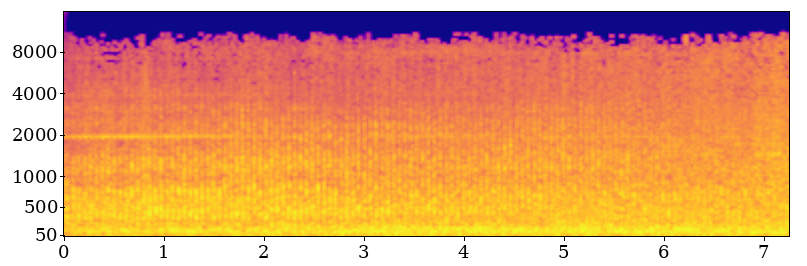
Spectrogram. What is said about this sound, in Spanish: baja del helicóptero.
